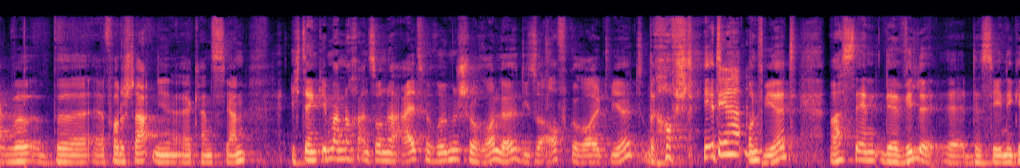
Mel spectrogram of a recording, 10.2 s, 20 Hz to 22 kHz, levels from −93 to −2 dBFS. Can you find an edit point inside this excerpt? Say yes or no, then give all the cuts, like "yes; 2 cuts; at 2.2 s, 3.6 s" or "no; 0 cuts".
yes; 2 cuts; at 6.5 s, 7.6 s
